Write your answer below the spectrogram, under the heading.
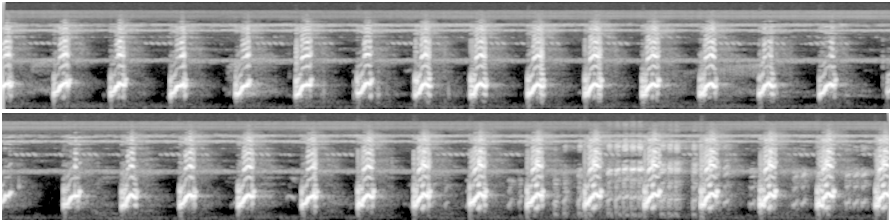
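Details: Night recording of a white-breasted waterhen, tied to bird trapping: long, evenly paced run of clipped, upward-inflected croaking notes about two per second, a thin steady high whine behind, and brief rustling noise near the end.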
